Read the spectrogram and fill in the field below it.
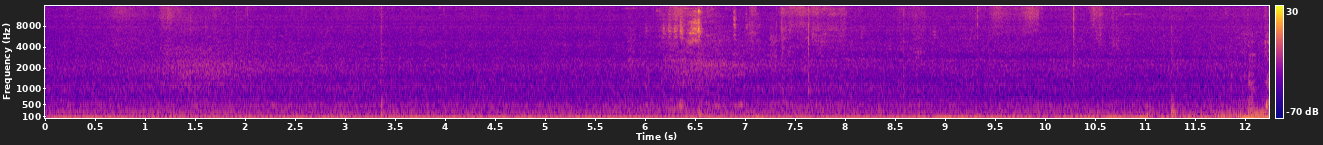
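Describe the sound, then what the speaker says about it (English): Heavy afternoon traffic on Old York Road in Abington, heard from inside a moving car as a steady low engine and road rumble, with passing vehicles swelling faintly in the background. "traffic is just absolutely terrible this afternoon on Old York Road in Abington"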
